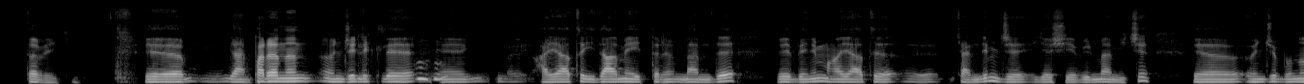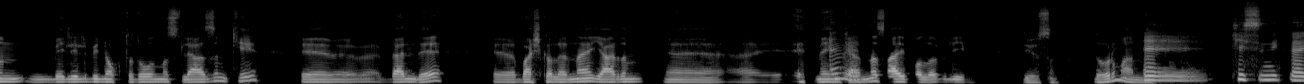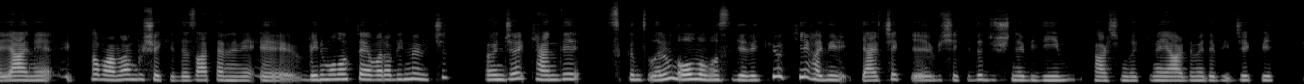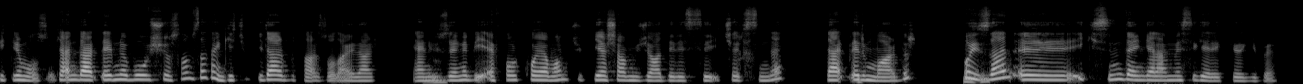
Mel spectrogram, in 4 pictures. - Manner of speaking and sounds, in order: other background noise
- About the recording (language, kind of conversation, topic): Turkish, podcast, Para mı yoksa anlam mı senin için öncelikli?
